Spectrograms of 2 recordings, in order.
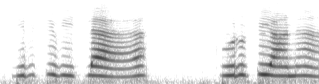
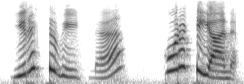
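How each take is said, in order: First: Soft, level, halting repeat; pondering aloud. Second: Slow, swinging riddle lilt; riddle posing. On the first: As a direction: think it over aloud, quietly. Player repeats riddle while thinking. (யோசித்தபடி மெதுவாக முணுமுணுத்தல்) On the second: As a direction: pose it clearly, stretching each phrase. Poses the second riddle. (விடுகதை கேட்கும் இழுத்த தொனி) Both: Acted.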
